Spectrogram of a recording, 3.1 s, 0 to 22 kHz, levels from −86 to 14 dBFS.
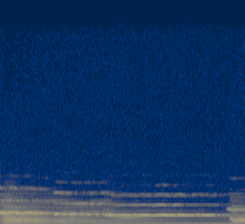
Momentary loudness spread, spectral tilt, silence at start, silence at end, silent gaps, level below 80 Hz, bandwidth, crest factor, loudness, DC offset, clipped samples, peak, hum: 7 LU; -7 dB/octave; 0 s; 0 s; none; -48 dBFS; 18.5 kHz; 14 dB; -25 LUFS; 0.5%; under 0.1%; -10 dBFS; none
